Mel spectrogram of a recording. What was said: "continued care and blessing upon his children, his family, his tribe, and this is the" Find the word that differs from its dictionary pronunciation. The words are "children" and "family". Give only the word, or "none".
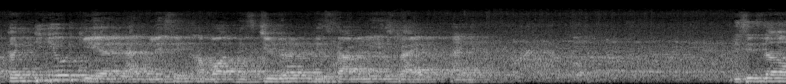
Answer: family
